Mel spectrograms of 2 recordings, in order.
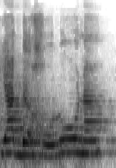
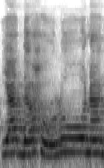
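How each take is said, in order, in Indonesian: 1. Bunyi kh-nya kuat dan serak dari tenggorokan. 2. Bunyi kh-nya lemah dan terdengar seperti h. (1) "Seharusnya kan" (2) "Huruf kha kadang itu terdengar menjadi huruf ha"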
